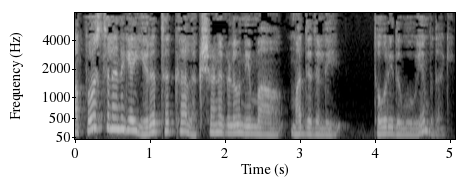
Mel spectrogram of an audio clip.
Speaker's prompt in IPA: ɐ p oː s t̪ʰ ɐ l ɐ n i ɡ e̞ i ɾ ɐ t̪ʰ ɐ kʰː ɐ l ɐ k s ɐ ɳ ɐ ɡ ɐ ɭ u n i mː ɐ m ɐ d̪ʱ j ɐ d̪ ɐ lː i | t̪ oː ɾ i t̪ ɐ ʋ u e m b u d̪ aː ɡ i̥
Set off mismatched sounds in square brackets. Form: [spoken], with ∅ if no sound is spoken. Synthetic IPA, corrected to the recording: ɐ p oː s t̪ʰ ɐ l ɐ n i ɡ e̞ i ɾ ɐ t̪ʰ ɐ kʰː ɐ l ɐ k [ʂ] ɐ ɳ ɐ ɡ ɐ ɭ u n i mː ɐ m ɐ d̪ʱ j ɐ d̪ ɐ lː i | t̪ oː ɾ i [d̪] ɐ ʋ u e m b u d̪ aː ɡ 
